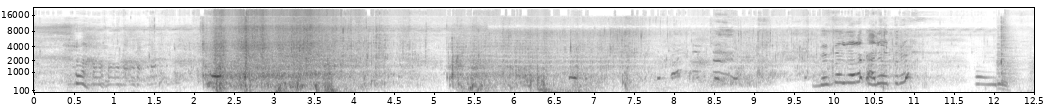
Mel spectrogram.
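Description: People jump into deep water at a village dam in Konkan, producing two heavy, long splashes a few seconds apart, with voices talking and calling before and after.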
